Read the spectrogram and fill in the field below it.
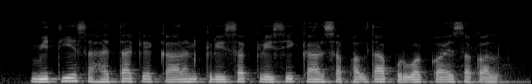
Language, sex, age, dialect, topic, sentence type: Maithili, male, 46-50, Southern/Standard, agriculture, statement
